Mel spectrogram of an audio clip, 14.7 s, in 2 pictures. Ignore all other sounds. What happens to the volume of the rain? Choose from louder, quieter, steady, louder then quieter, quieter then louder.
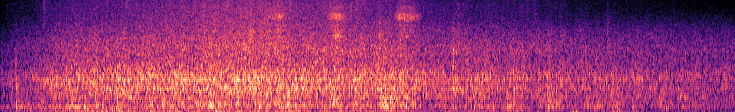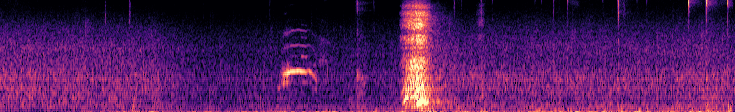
quieter.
